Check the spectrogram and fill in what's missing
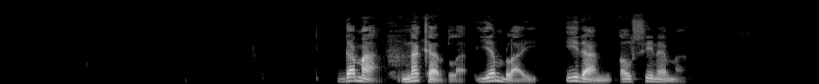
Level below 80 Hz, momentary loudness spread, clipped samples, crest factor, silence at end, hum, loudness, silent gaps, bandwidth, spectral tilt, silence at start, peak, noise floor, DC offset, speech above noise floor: -66 dBFS; 13 LU; under 0.1%; 24 dB; 1.4 s; none; -21 LUFS; none; 11.5 kHz; -6 dB/octave; 3.4 s; -2 dBFS; -77 dBFS; under 0.1%; 56 dB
